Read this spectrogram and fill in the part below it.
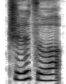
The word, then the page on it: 职责: zhí zé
